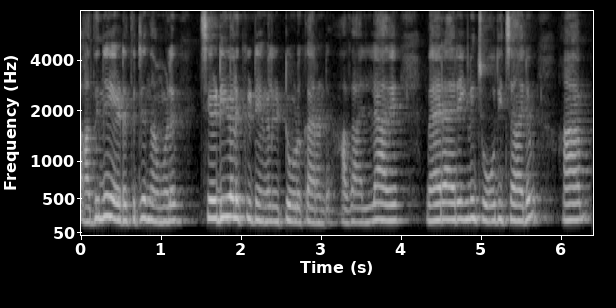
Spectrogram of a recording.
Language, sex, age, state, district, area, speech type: Malayalam, female, 45-60, Kerala, Palakkad, rural, spontaneous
